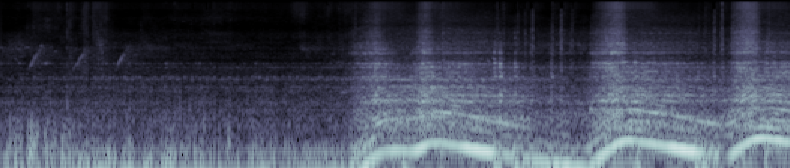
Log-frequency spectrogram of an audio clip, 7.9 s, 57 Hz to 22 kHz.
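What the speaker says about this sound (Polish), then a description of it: "No i tak napracuje silniczek." A Renault Megane 1.6 16v engine idling quietly, then revved three times in sharp rising-and-falling bursts that grow loud and close, parked on sand outdoors.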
